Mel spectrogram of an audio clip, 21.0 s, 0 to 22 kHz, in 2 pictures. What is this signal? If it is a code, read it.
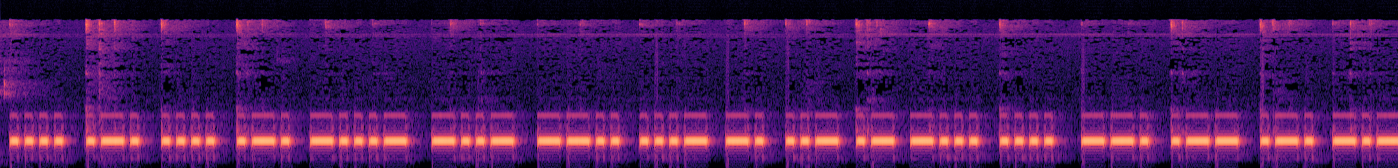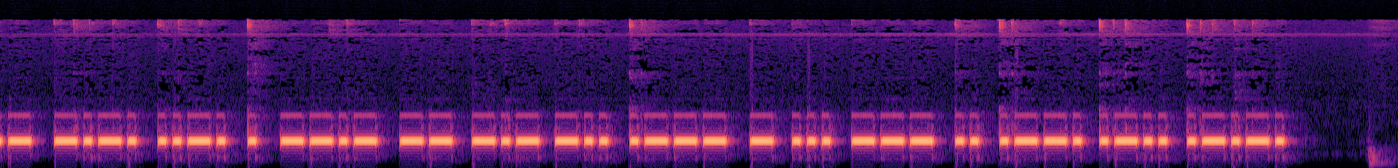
Morse code, heard as a keyed tone, about 22 wpm, 650 Hz. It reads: HR HR <BT> XZVNUABHGWRYCFEQMKDJTSOIPL <AR>
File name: 2025cw / speedup / 22wpm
